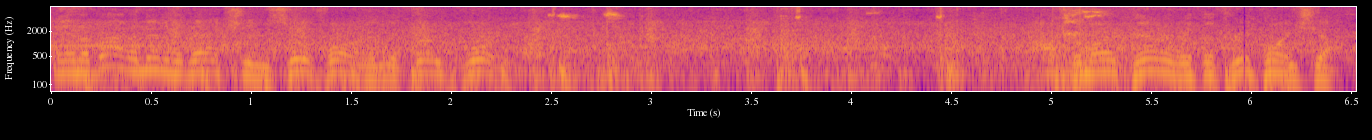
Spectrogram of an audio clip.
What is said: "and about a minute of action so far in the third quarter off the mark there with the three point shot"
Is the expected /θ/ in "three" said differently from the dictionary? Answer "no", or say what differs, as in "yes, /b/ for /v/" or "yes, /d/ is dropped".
no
